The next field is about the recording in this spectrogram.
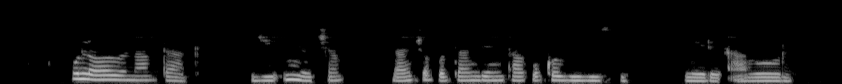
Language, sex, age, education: Igbo, female, 15-29, tertiary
